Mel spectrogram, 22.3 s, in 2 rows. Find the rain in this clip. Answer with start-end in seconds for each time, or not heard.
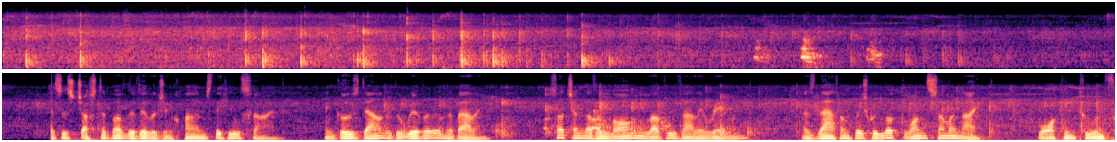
0.0-22.2.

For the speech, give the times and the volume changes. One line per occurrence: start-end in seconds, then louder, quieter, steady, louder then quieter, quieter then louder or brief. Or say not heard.
11.6-22.2 steady.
